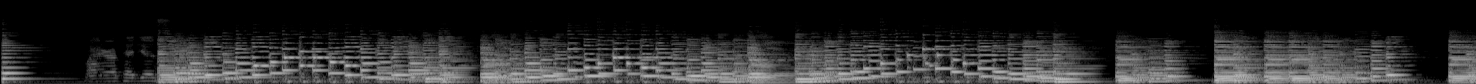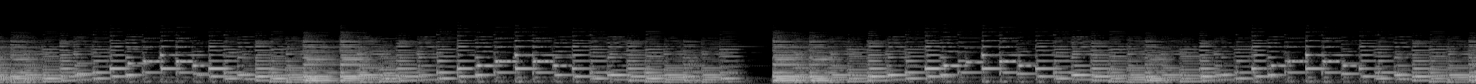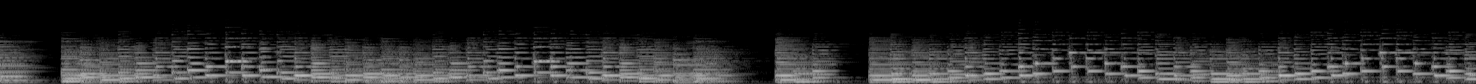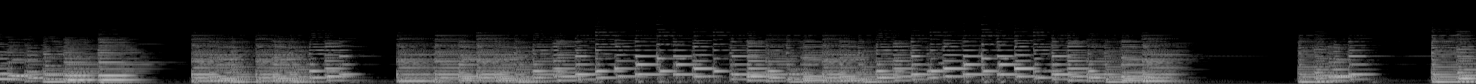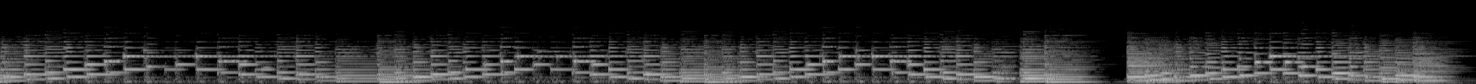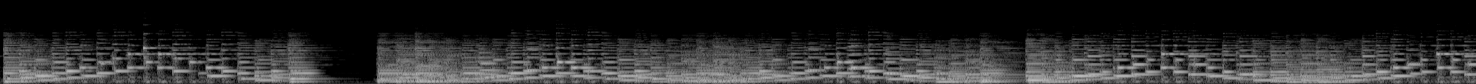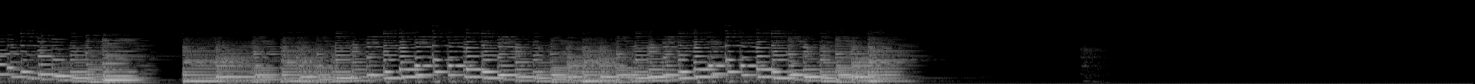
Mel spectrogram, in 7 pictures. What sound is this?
Practice Files from one day of Piano Practice (140502)
Logging, Piano, Practice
